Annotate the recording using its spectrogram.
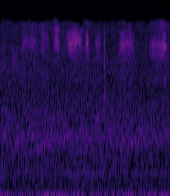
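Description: Faint rustling and soft scratching, several short bits of it, from ActiVote voting handsets being handled and their keys pressed, over a faint steady hum.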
